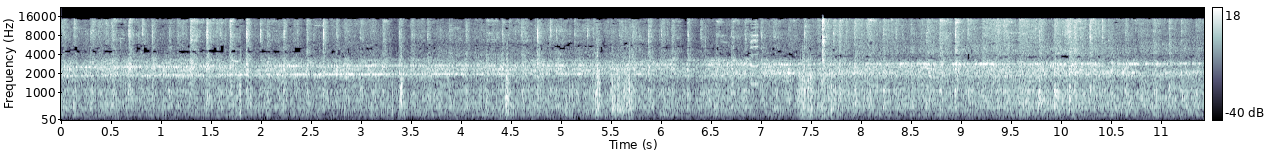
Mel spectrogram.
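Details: MTA R142A car 7686 on Manhattan-bound 4 train, onboard: rail clatter and wheel clicks over a steady high howl; traction motor howl, later fixed.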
